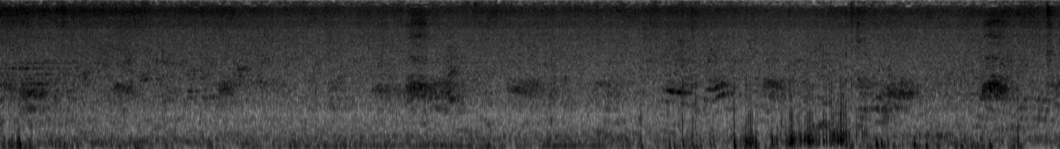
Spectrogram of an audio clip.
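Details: Crows calling outdoors in a loose series of moderate hoarse caws, repeated irregularly about every second or two, over continuous low rumble with some louder knocking and rustling noises partway through.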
